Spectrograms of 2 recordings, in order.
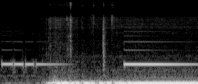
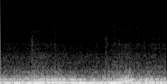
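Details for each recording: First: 1986 BMW 535i E28 with the old coolant temp sensor unplugged: engine settles into a steady, even low idle on its own without throttle, though it still wants to die when given quick throttle. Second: BMW E28 inline-six driving on five of six cylinders, cold weather; deep uneven rumble with lumpy, lopsided beat, shaking the car slightly — cylinder misfire.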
